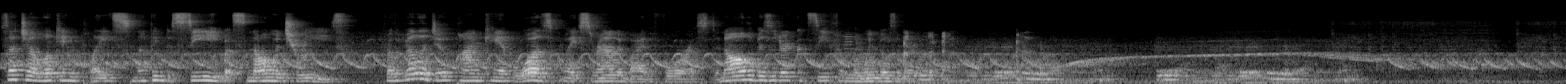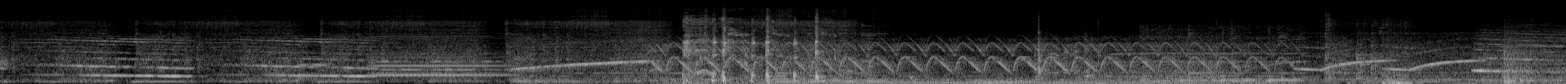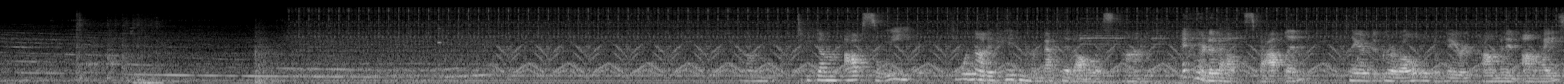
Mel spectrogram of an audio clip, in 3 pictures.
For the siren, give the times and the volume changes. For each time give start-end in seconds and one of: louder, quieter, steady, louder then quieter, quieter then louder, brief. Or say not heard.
0.0-46.9 steady.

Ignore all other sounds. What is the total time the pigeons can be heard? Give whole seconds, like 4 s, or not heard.
5 s.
